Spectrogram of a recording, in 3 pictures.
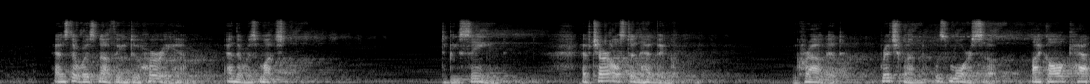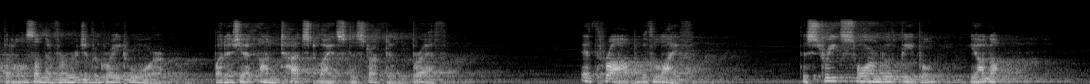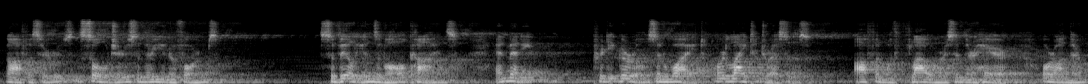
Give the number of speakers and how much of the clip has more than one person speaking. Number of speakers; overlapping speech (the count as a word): one, no overlap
